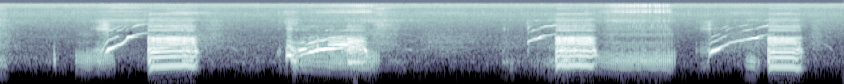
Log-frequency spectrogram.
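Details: French Bulldogs asleep, snoring and wheezing. Four breath cycles mix high rising whistled squeaks with rough, harmonic snorts, spaced irregularly over about ten seconds.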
